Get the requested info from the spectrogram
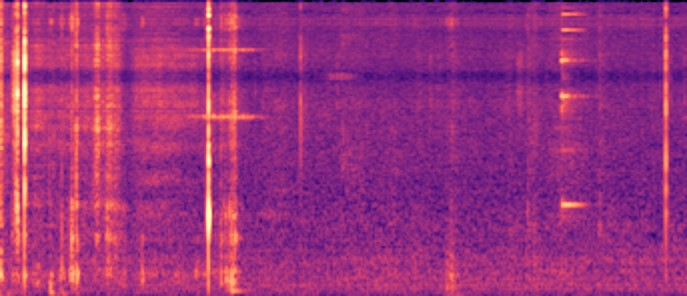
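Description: Quiet room with a few light clicks and knocks in the first couple of seconds, the sharpest about two seconds in. After that there is only a faint steady hum, with a brief high squeak a little before the end and one more click at the very end.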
